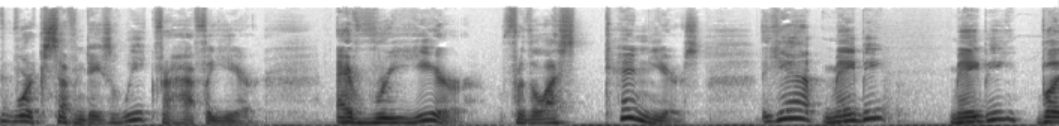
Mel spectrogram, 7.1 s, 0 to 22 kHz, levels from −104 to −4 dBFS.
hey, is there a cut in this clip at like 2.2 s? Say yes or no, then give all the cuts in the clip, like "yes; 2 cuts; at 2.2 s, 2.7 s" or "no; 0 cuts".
no; 1 cut; at 5.0 s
